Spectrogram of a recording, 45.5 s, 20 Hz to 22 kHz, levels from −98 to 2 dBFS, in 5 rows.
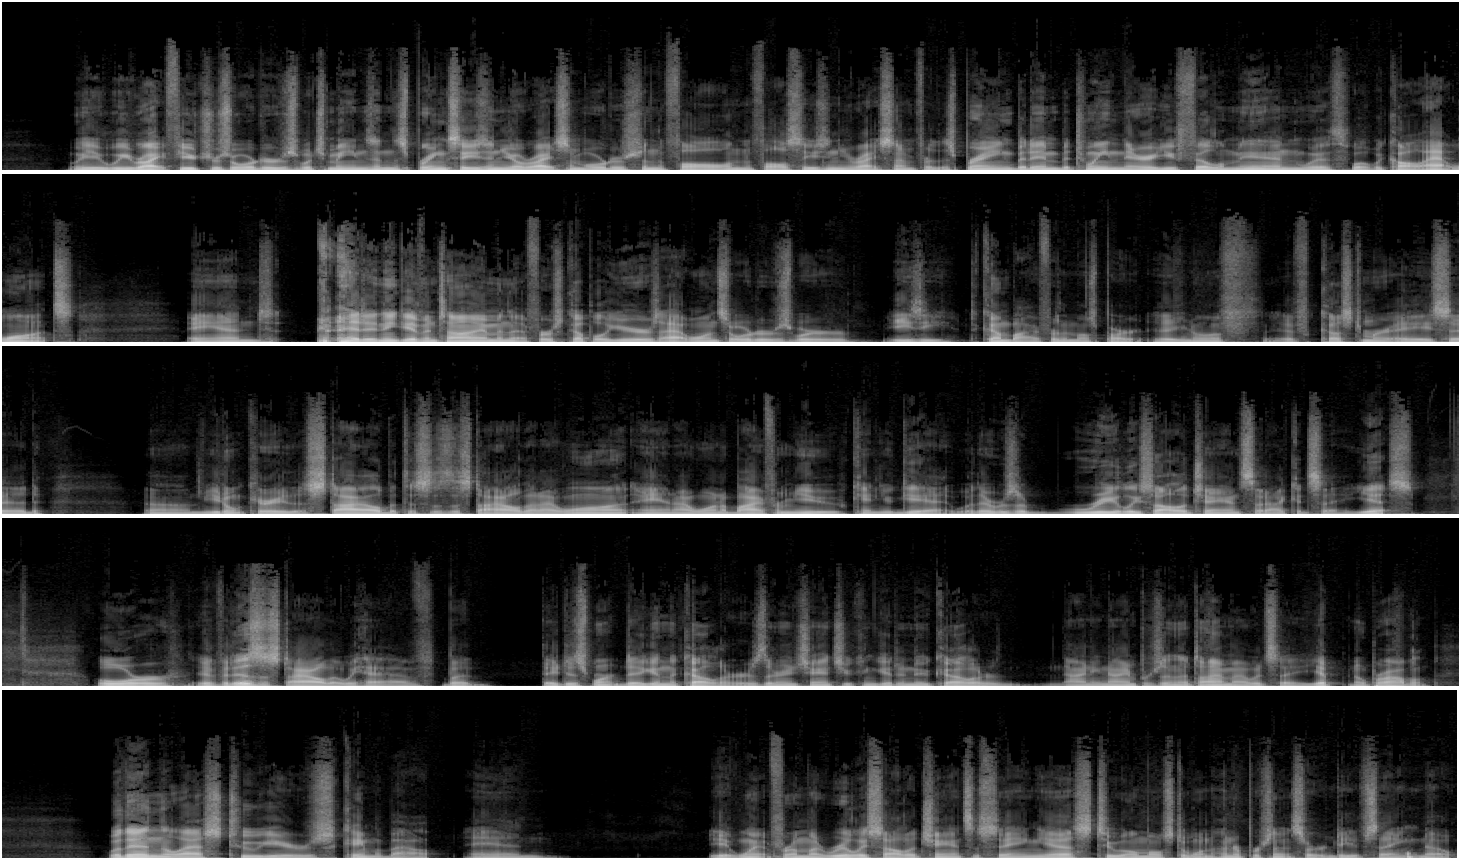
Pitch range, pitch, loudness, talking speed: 85-95 Hz, 85 Hz, -30 LUFS, 225 wpm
